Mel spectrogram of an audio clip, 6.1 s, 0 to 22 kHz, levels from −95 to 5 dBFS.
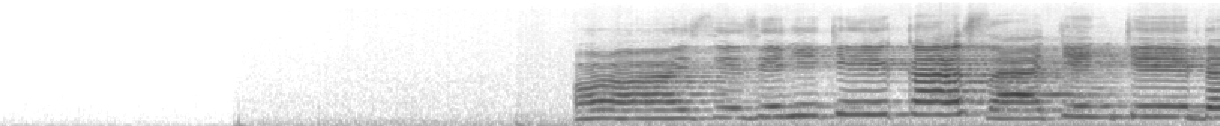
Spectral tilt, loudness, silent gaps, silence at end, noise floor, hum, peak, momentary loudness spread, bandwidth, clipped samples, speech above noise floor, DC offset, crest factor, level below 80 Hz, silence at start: -1 dB/octave; -27 LUFS; none; 0 s; -80 dBFS; none; -10 dBFS; 10 LU; 19.5 kHz; under 0.1%; 52 dB; under 0.1%; 22 dB; -66 dBFS; 2.85 s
